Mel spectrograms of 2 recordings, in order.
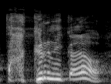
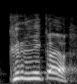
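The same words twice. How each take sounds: First: Said in the usual way. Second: A loud, higher, falling 그러니까요; loud emphasis. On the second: Real, not acted. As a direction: shout 그러니까요 to seize attention. Preacher builds up to the scene.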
